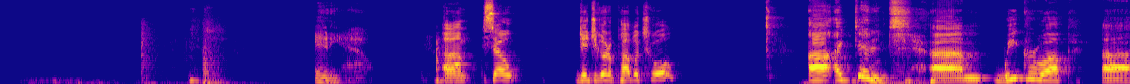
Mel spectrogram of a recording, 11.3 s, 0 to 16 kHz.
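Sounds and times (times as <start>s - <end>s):
door pushed shut with solid thuds: 1.9s - 2.5s
speech: 4.5s - 6.8s, 8.1s - 11.2s.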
